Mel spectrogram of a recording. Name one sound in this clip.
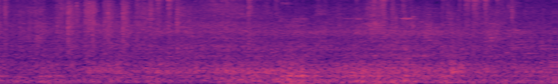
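Another train rushes past close by in the opposite direction.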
